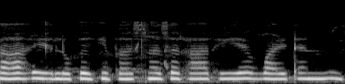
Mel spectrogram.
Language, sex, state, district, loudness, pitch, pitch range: Hindi, female, Bihar, West Champaran, -14 LUFS, 260 Hz, 255-265 Hz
